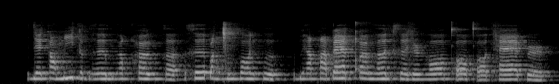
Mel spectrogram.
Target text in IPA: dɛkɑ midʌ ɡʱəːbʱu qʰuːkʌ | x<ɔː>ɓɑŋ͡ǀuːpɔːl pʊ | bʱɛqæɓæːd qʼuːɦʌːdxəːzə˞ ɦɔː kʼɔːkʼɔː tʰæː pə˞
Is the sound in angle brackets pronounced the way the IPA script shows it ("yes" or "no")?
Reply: no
